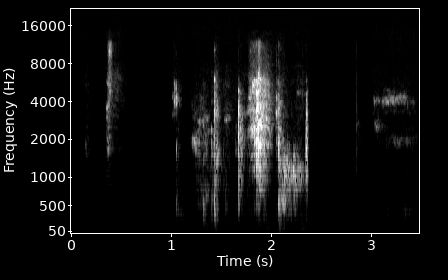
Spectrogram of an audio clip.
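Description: A book's pages rustle as they turn.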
